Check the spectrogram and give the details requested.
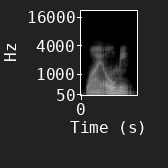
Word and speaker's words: Wyoming: 别注意，前面第一个字母不念，那 W 没有声音，光念 Y 的声音就好了。Wyoming，在下面就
